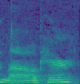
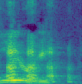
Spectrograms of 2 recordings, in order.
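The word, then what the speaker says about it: Laoghaire: I'm assuming you pronounced it phonetically, Laocair. Uh-huh. And it's Leary.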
